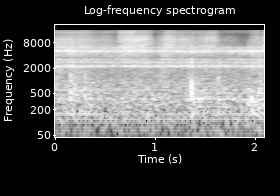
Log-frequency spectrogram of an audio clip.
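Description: Steady background hiss of room tone, with one faint tap about one and a half seconds in.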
